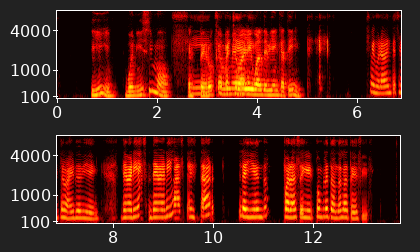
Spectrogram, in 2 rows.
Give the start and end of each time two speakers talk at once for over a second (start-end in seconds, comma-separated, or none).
2.3-4.1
